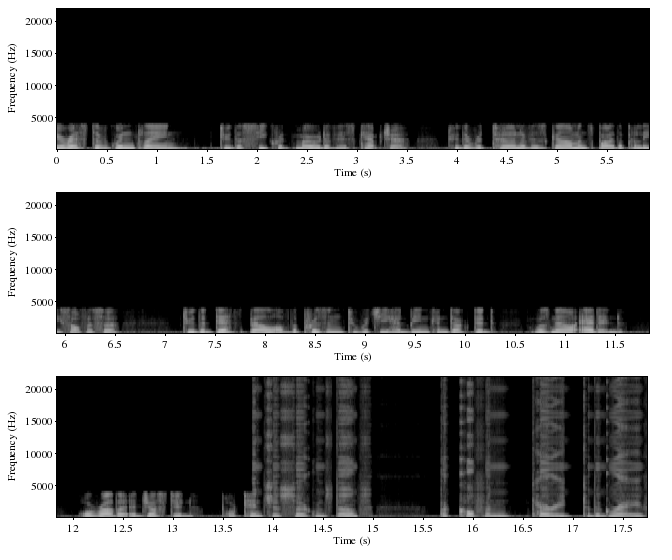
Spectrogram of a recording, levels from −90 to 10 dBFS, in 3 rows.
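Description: From 13.80 s to the end at 17.74 s, the speech shows imaging from sample-and-hold upsampling: each sample was simply held, which fits an 8 kHz original rate, with no smoothing filter. Mirrored spectra land in the 4 to 8 kHz band at about -18 dB, adding a metallic fizz that tracks the speech.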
